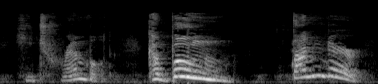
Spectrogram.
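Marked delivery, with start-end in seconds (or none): 1.5-3.6 shrieking, high, loud scream at full force. Reading a storm scene in a story, a character calls out: screaming. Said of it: "he screamed".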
